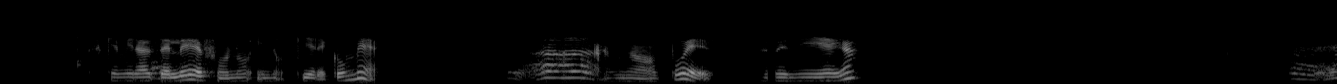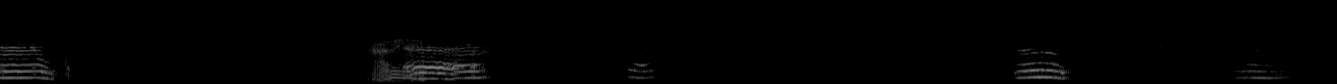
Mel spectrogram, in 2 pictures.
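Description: A baby babbles and squeals in short bursts close by.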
